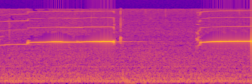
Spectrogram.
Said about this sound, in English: They also have a buzzer, which I'm gonna plug in. It's gonna be really annoying. So just get ready for that.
